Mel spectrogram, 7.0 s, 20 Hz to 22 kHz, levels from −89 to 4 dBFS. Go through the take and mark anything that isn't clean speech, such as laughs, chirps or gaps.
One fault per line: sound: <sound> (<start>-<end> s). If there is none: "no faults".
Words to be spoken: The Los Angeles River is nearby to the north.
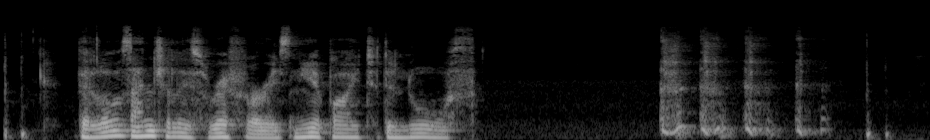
sound: cough (4.9-6.3 s)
